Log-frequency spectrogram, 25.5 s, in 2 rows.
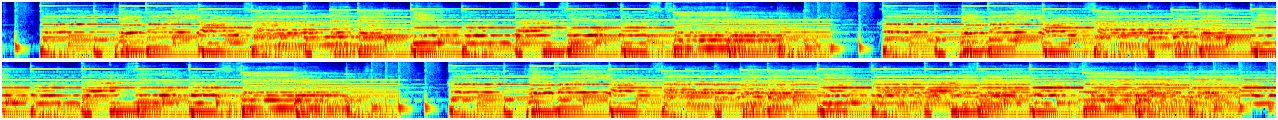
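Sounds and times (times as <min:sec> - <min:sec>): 
voices singing a circus song round: 0:00.4 - 0:16.4, 0:17.2 - 0:25.4.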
